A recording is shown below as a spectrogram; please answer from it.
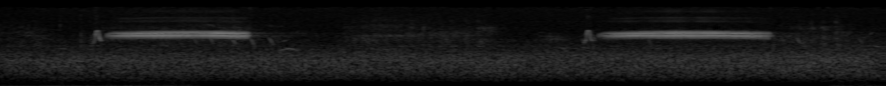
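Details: European Greenfinch giving the simpler of its two very different songs, an almost croaking sound: two long, flat, buzzy wheezing notes, each nearly a second long and about two and a half seconds apart, over faint background hiss.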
